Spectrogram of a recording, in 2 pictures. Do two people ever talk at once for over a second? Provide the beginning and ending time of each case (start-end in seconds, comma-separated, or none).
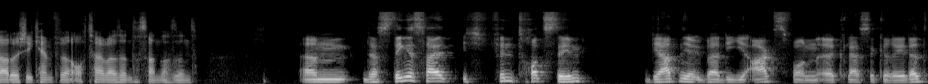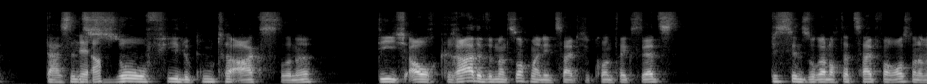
none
